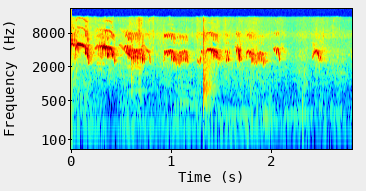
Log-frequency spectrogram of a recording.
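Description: Chicks peep in rapid high chirps while being moved into a new pen on a small farm, close and lively with brief pauses and a few soft clucks between them.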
